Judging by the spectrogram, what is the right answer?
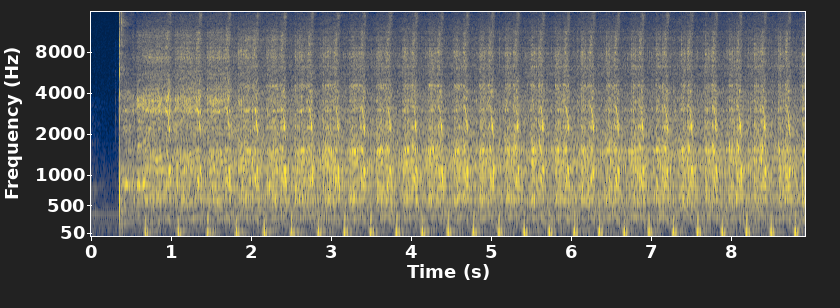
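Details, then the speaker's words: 2009 Arctic Cat DVX 300 ATV, long stored, with some oil in the cylinder: even starter chugging about three beats a second during compression test, reading 165 psi. "We at 160 lbs. Honestly, that's pretty good for what this is. I wasn't expecting to get that high."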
